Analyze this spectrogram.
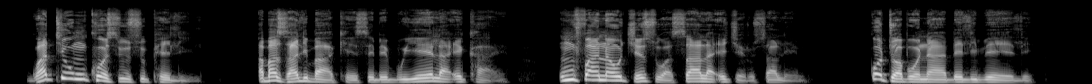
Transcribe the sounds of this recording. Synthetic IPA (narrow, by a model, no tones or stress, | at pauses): ɣwatʰium̩kʰosiusupʰeliːlɛ | aβazaliβakʰɛsɛβeβujɛlaʔɛkʰaːja | um̩fanaud̥ʒ̥ʱesuwasalaʔɛd̥ʒ̥ʱeɾusaleːmu | ɣɔd̥ʱwaβɔnaβeliβɛːlɛ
